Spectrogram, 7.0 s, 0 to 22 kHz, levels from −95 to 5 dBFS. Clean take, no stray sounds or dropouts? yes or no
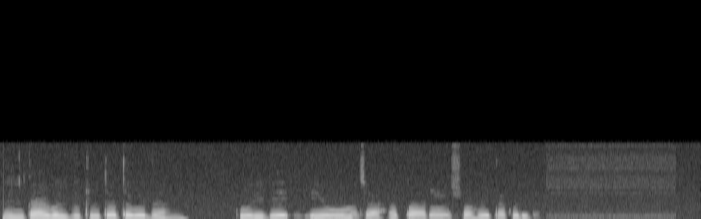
yes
